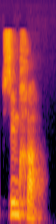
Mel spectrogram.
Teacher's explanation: There's the emphasis in the word is on the cha, which is why we get the kamatz rather than the other one.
